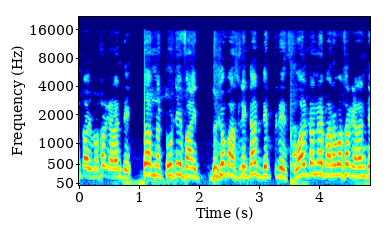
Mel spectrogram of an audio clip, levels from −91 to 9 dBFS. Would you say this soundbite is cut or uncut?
cut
